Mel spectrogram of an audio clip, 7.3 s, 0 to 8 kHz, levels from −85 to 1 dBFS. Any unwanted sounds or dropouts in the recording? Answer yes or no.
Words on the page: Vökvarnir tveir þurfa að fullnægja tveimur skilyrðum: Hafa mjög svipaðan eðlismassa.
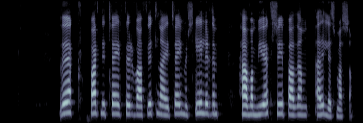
no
